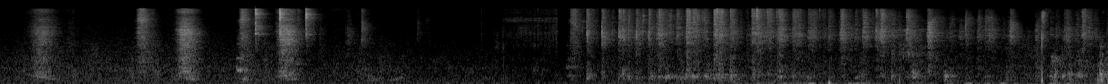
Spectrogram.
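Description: A small begging dog makes about six short breathy bursts of sound in the first few seconds. From about halfway there is a fast run of claw clicks as dogs move about on the hard floor.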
